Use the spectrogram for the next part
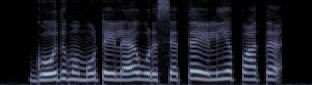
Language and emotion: Tamil, disgusted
